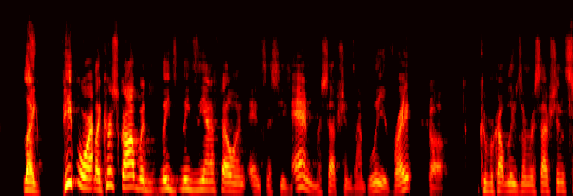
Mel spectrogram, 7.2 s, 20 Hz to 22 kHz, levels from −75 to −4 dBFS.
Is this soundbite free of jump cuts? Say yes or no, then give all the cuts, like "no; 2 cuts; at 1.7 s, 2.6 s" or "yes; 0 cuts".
no; 5 cuts; at 1.2 s, 2.2 s, 3.3 s, 3.7 s, 5.4 s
